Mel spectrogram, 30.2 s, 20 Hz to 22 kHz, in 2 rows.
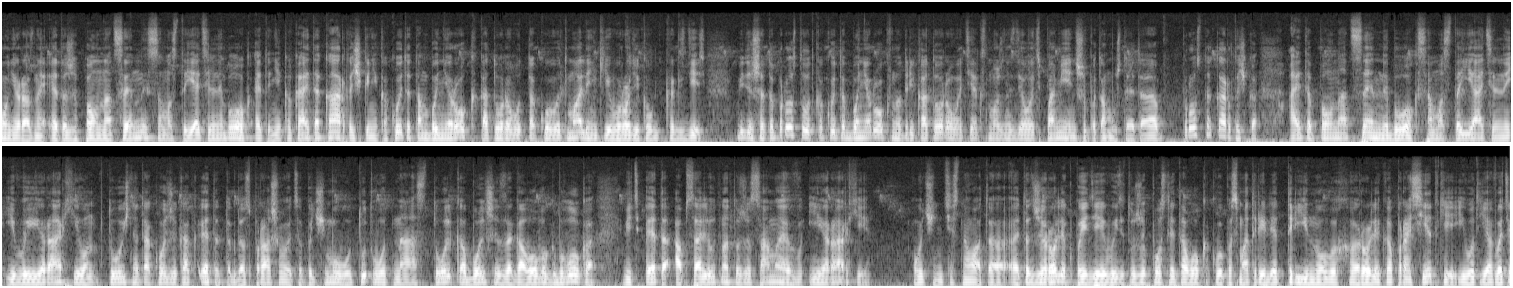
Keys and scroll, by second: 2.2 super+z, 5.3 super+z, 5.8 space, 9.6 super+z, 10.4 space, 14.3 super+z, 15.0 super+z, 16.5 super+z, 19.7 super+z, 21.7 super+z, 22.8 space, 24.9 super+z.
